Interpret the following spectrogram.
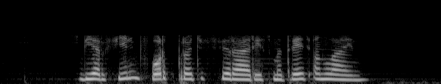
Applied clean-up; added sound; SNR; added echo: neural separator model SepFormer DNS4.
